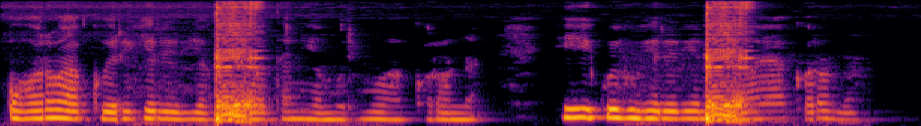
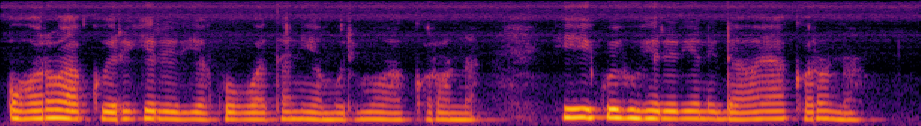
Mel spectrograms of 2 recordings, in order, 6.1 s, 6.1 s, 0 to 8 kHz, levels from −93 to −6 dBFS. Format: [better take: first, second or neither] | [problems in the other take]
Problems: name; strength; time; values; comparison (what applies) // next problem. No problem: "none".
second | noise reduction (classical method log-MMSE)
